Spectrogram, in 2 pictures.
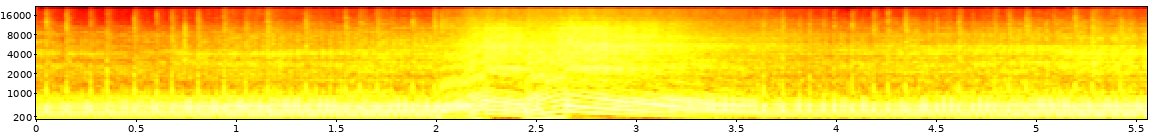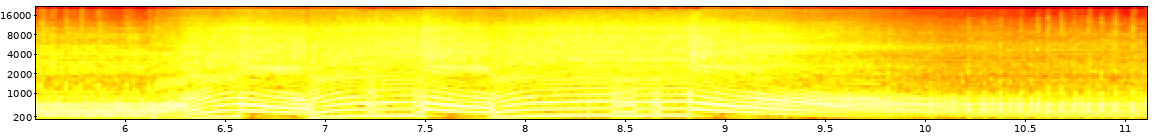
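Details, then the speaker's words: Holztfforma G660 chainsaw after the low-speed screw was turned in about 1/16: at full throttle it screams with a slight four-stroke burble at the top, which shows a correctly tuned high end. The low end still needs adjustment, and a tach check is planned. "I don't know if you can hear that though, but right at the top, it 4 cycles a little bit, kind of goes ah, and that's how you want it to be tuned. You don't want it to be clean the whole way."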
